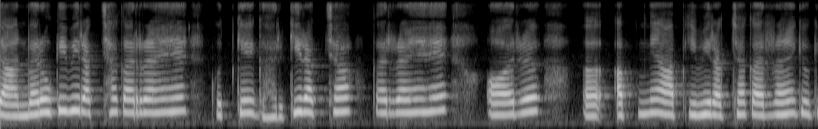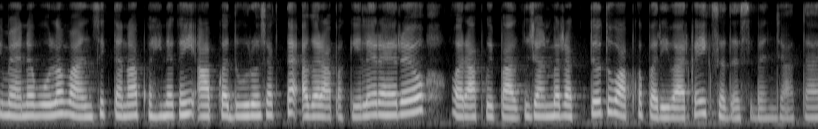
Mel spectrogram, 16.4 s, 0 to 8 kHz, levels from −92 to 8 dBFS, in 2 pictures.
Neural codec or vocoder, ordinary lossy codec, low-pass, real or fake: none; none; 7.2 kHz; real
